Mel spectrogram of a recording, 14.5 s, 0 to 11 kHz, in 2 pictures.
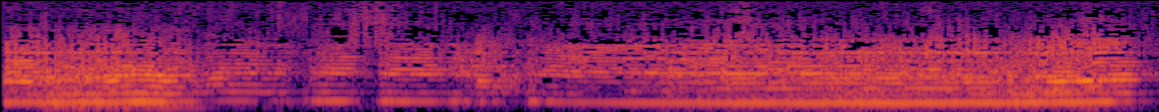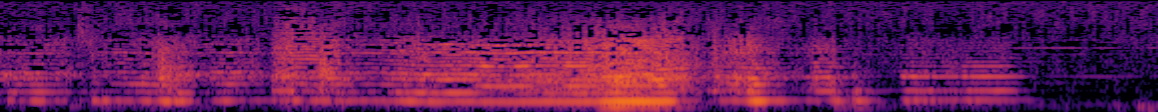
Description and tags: Recorded during inhouse construction work with H2N, no editing.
